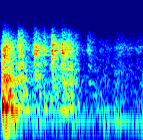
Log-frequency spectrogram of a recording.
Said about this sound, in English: Come along, shut the door after you and forget it for a while.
